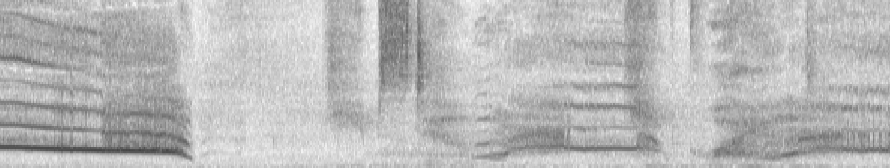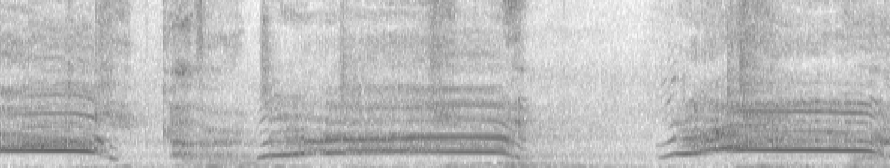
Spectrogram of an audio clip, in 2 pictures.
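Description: A woman screams over and over, a series of long, shrill, wavering cries separated by brief gasping pauses, loud and close against a low rumbling background.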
